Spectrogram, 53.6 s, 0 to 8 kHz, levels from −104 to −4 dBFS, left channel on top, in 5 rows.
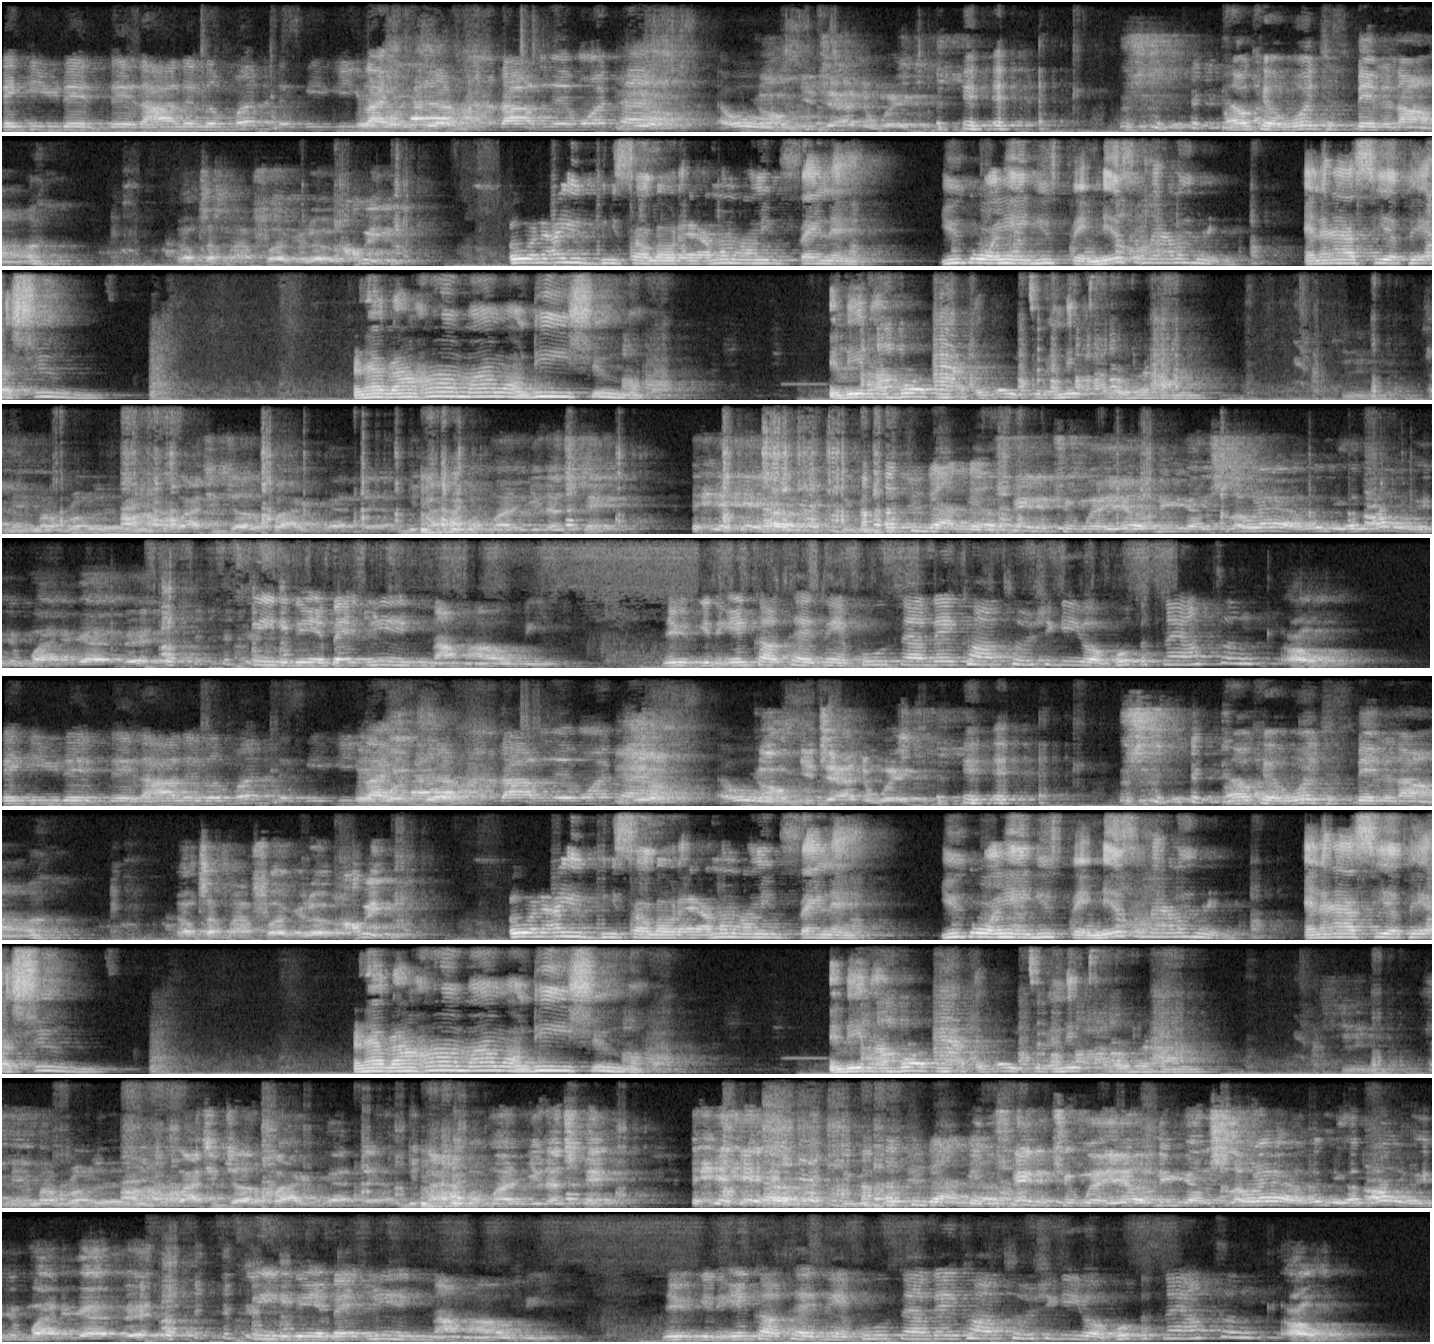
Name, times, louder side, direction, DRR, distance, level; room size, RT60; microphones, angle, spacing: voice 1, 0.0-6.2 7.0-7.5 9.1-11.1 13.2-13.3 15.4-15.6 18.1-18.2 18.8-19.4 26.1-26.5 27.3-27.6 27.9-28.6 29.1-30.3 32.5-32.6 33.1-33.5 34.1-34.2 35.3-35.6 36.4-36.5 37.9-38.5 38.8-39.8 40.7-40.8 42.4-42.5 44.1-44.2 44.8-47.0 47.8-52.3, left 1 dB, 30° left, 3.2 m, -24 dB
voice 2, 2.6-3.5 4.6-5.1 5.6-6.9 8.4-9.2 12.0-13.7 31.5-31.8 32.1-36.8 37.3-38.7 39.3-44.8 52.5-52.8, right 2 dB, 75° right, 5.3 m, -24 dB
voice 3, 11.5-12.1 14.3-14.5 22.5-22.9 23.5-23.7 27.7-28.0 30.8-32.4 44.6-44.9 47.4-47.9, left 4 dB, 80° left, 1.1 m, -42 dB
voice 4, 14.5-17.2 17.8-20.0 20.5-22.2 24.1-26.2 27.6-30.4, equal, 5° right, 1.4 m, -20 dB
28.0 x 21.5 x 6.8 m
head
